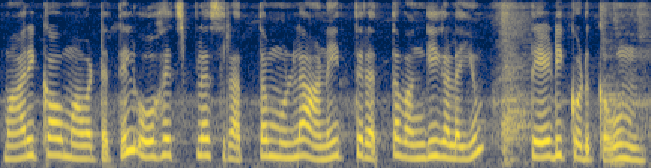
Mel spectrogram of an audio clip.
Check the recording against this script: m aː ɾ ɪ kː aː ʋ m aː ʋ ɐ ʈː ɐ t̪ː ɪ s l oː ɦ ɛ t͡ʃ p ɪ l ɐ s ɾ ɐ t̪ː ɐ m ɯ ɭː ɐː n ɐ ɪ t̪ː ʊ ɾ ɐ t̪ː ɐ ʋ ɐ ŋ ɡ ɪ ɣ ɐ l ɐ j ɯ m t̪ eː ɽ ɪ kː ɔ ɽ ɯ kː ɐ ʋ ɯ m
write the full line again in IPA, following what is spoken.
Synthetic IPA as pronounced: m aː ɾ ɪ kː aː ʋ m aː ʋ ɐ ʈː ɐ t̪ː ɪ l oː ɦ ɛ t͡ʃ p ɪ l ɐ s ɾ ɐ t̪ː ɐ m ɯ ɭː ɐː n ɐ ɪ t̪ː ɯ ɾ ɐ t̪ː ɐ ʋ ɐ ŋ ɡ ɪ ɣ ɐ ɭ ɐ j ɯ m t̪ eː ɽ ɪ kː ɔ ɽ ɯ kː ɐ ʋ ɯ m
